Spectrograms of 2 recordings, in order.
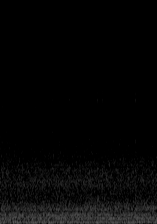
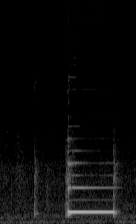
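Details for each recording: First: Macintosh Plus at power-on after restoration, RAM test on screen: faint sharp ticks about three a second over steady hiss from the speaker, then it reboots and works; cause not yet found. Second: Macintosh Plus after restoration and RAM test: a couple of faint clicks in the speaker, then one clean steady mid-pitched beep under a second as it reboots and works. Normal startup beep.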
